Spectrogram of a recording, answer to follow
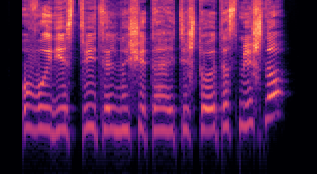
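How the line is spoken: Barking. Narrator (Russian): рявкнула я

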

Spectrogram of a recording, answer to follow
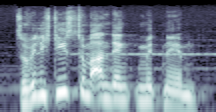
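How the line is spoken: Called out. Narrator (German): rief Peter

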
